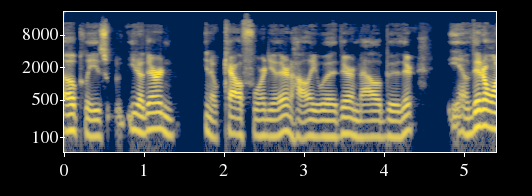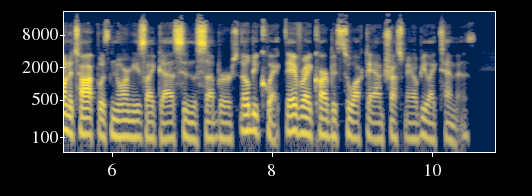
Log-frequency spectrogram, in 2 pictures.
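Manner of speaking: ordinary talk, nothing marked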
